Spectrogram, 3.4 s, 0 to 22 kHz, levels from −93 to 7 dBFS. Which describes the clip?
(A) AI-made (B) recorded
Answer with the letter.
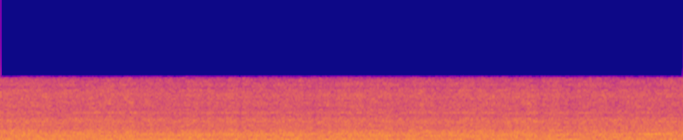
B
